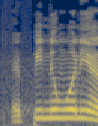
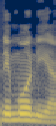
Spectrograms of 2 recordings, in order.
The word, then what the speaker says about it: pneumonia: Bacteria responsible for a number of diseases, some of which are typhoid, leprosy, TB, নিউমোনিয়া, পিনিউমোনিয়া নয়, নিউমোনিয়া, Peter silent, cholera etc, এগুলো সব bacteria থেকে হয়.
